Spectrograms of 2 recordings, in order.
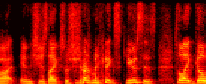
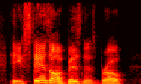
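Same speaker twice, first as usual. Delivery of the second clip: usual speaking voice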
